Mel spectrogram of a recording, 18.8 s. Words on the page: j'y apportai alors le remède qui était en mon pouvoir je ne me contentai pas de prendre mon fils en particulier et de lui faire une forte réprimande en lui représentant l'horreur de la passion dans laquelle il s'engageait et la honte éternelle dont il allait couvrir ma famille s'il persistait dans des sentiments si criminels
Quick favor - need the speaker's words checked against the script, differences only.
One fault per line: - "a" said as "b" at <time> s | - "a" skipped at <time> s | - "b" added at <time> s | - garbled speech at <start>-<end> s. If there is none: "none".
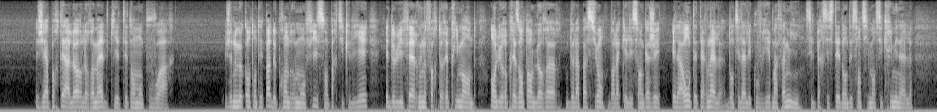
none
